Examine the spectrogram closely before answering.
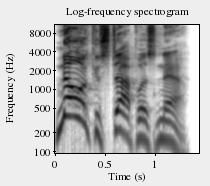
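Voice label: talk female, sci-fi; 5 SCI-FI CHZ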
